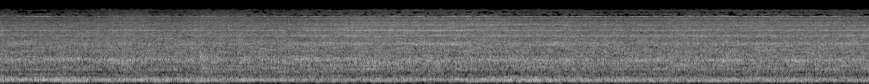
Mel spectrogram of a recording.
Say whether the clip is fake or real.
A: real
